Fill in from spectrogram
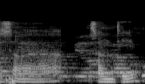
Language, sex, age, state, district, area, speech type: Sanskrit, male, 18-30, Karnataka, Haveri, urban, spontaneous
